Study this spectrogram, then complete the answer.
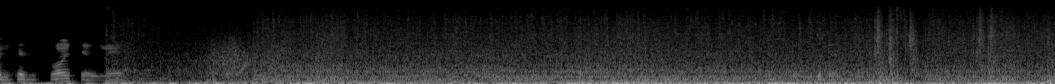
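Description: A heavy machine gun fires in a rapid, steady roar.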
